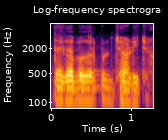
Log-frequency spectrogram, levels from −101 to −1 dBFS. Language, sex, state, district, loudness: Garhwali, male, Uttarakhand, Tehri Garhwal, -16 LUFS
